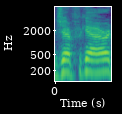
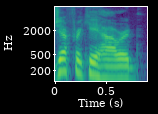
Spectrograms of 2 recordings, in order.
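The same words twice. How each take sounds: First: The name is said fast. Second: The name is said slowly.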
